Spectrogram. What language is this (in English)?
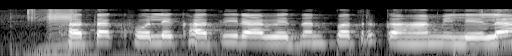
Magahi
